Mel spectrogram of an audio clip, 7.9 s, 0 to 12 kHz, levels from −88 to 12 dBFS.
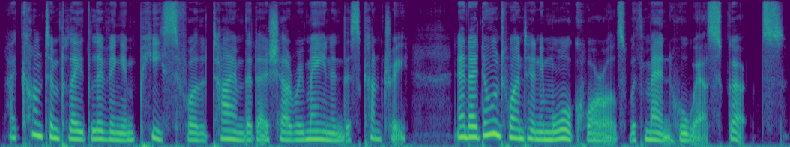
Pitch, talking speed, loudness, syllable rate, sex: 190 Hz, 205 wpm, -19 LUFS, 5.0 syllables/s, female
